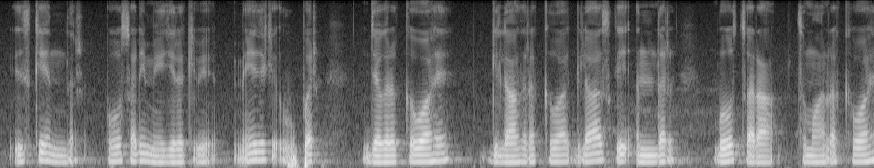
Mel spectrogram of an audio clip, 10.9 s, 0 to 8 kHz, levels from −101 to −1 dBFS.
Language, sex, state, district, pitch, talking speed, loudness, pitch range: Hindi, male, Uttar Pradesh, Saharanpur, 125 Hz, 150 wpm, -19 LUFS, 115-140 Hz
